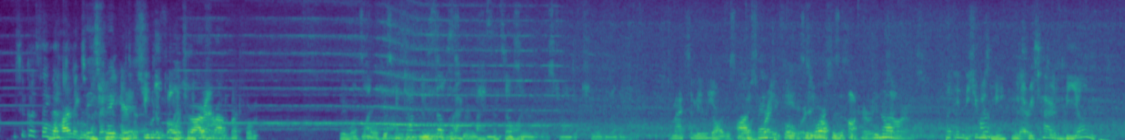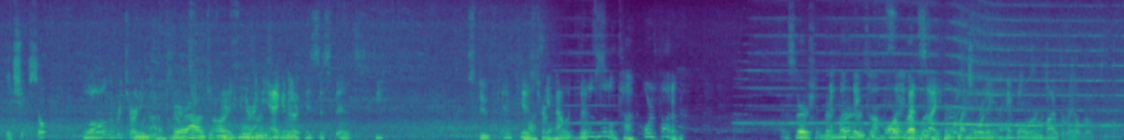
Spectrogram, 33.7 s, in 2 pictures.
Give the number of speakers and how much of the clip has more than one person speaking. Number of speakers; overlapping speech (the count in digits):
6, about 52%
